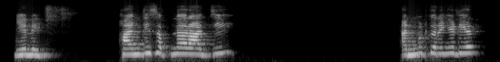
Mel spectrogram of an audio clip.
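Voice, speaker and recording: Loud and high-pitched, a woman speaks with fairly even intonation. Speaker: spiritual workshop teacher. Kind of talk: online workshop class.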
